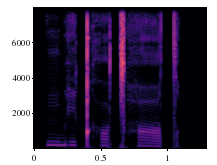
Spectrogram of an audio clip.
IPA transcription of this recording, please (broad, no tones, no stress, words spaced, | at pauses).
mbiǃʰɔ ǀʰɑtˤ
